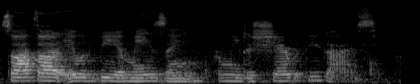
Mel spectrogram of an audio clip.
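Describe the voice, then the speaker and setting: Against light background noise and audible room echo, a woman talks at a fairly slow pace. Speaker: vlogger. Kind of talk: casual vlog storytelling. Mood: warm, chatty. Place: bathroom. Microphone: phone near.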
